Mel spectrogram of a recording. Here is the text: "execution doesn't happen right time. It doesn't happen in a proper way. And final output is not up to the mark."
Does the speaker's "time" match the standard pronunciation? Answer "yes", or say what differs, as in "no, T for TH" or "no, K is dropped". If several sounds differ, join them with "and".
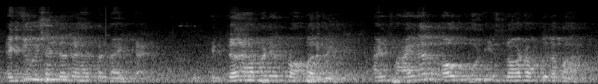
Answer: no, M is dropped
